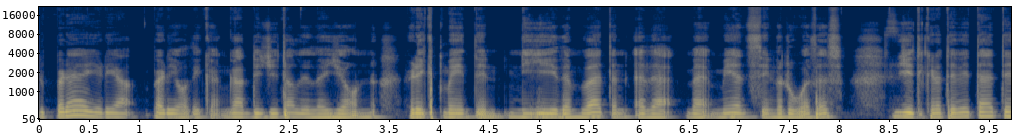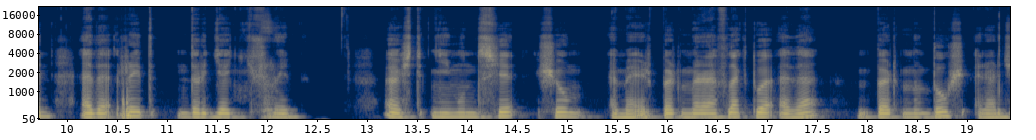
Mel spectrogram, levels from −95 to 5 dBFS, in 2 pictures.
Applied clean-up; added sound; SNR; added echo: neural mask model Resemble Enhance denoiser.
